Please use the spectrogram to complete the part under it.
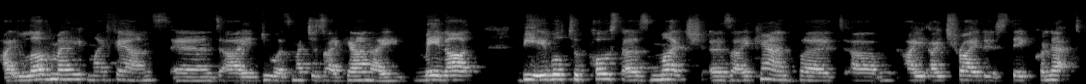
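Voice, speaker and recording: A woman's voice: medium pitch, steady tone, measured pace, echoey room, low-quality recording. A woman singer raised in America answering interview questions in casual talk, hesitant with many fillers and restarts. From United States.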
